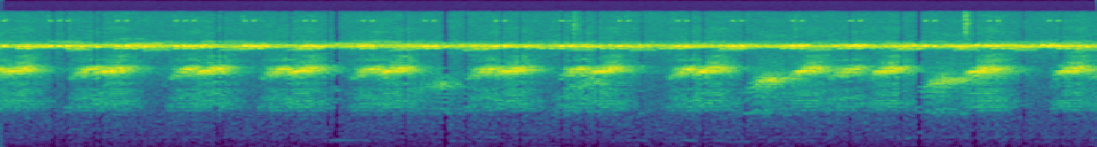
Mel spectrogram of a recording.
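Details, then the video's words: Frogs singing together on a moonlit night in Florida: overlapping bursts of rapid trilled croaks, roughly one and a half per second, with a steady high-pitched drone running underneath throughout. "A frog symphony to sleep and relax to"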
